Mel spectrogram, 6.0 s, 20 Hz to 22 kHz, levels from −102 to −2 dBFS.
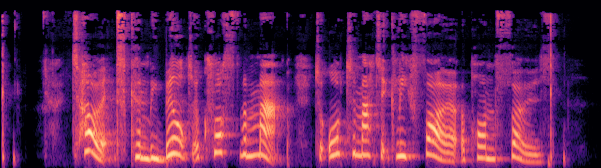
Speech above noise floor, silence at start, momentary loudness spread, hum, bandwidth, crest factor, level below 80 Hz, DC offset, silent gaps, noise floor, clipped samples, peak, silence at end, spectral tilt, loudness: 28 dB; 0.45 s; 15 LU; none; 17 kHz; 16 dB; -72 dBFS; under 0.1%; none; -46 dBFS; under 0.1%; -2 dBFS; 0.45 s; -4 dB/octave; -18 LUFS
